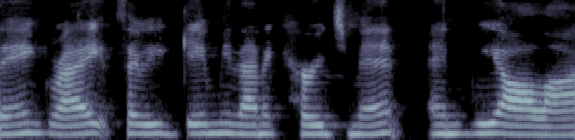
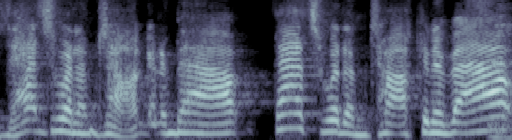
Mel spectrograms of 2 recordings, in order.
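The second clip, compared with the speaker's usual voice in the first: very loud, gruff, rough big-city delivery; 9 dB louder than usual. Retelling what a trainer said: imitating the trainer's rough city voice. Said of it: "in his really rough city voice".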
